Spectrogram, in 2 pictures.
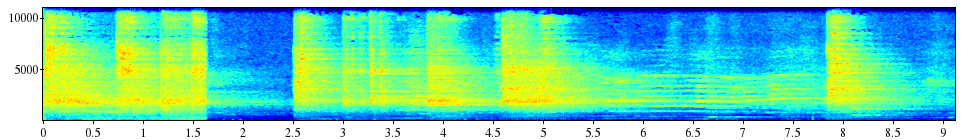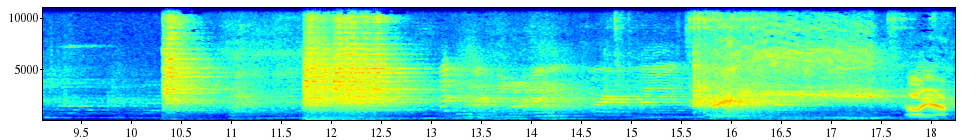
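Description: A loaded barbell with rubber bumper plates, dropped from overhead, hits the gym floor and bounces a few times in the first second and a half. Background music with vocals plays throughout.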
